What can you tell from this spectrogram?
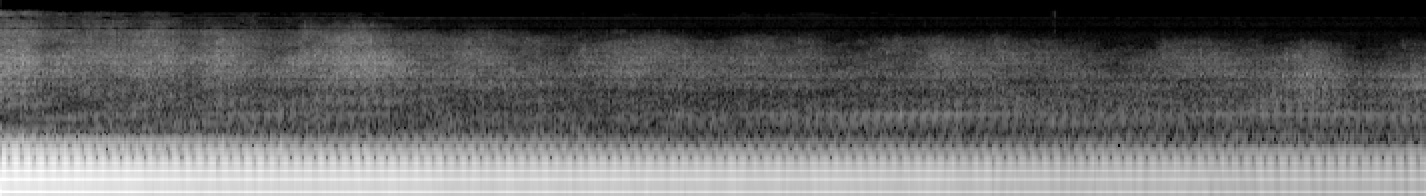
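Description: Electric motor and propeller of a Pipistrel Taurus Electro self-launching glider running at takeoff power, a steady low drone whose pitch holds constant as it fades gradually while the glider climbs away.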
